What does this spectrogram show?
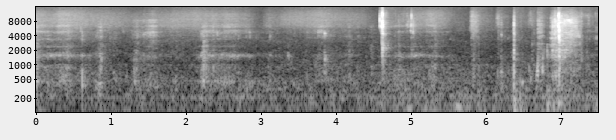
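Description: Chewing with the mouth closed, soft mouth sounds, then a few sharp clicks and taps near the end as a plastic fork scrapes the takeout tray for the next bite.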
